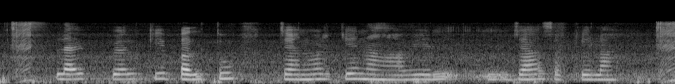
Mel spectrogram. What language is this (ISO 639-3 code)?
bho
